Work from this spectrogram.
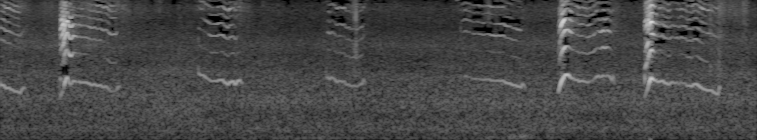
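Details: Puppies afraid of their first outdoor walk squeak again and again. Six or so short, high, falling whistles come at irregular intervals, two of them louder and sharper, over a soft constant background hiss.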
